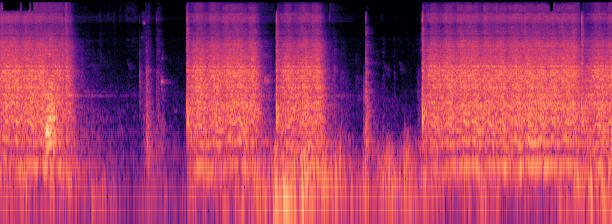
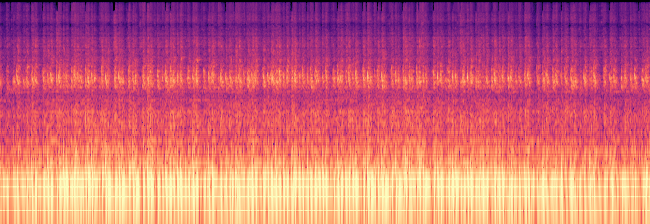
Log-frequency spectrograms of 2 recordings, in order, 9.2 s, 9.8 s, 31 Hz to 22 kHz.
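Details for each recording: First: 1965 Chrysler 300 with 383 V8, sat 17 years in California desert since 2005, first start on battery and a gallon of gas fed to the fuel line: several cranking bursts with pauses, then catches and settles to steady run; owner guesses timing slightly off. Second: 1965 Chrysler 300 with a 383 V8, revived after sitting since 2005, carburetor mixture screws set about 1.5 turns out, heard from the rear: deep, even exhaust burble with steady rhythm, no misses or knocks; normal running.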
